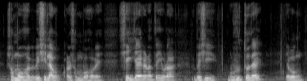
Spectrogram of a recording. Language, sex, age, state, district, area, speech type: Bengali, male, 60+, West Bengal, Paschim Bardhaman, urban, spontaneous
